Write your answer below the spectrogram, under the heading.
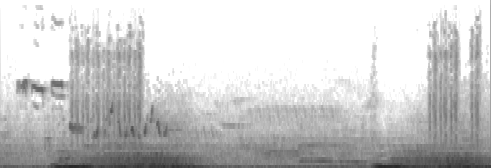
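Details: A lion at a zoo gives two deep, moaning roars, each lasting about a second, separated by a short pause.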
